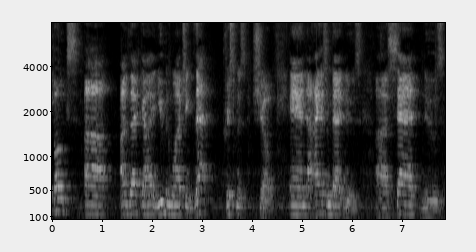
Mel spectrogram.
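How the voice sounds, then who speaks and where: A man hosting a comedy sketch show, rambling and coaxing with halting restarts as he signs off. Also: medium pitch, bright, forceful tone. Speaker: show host. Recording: roomy, distant sound with faint noise.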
